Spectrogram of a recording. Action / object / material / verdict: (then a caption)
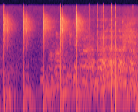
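tap / sandstone grinding stone / sandstone / dull. A real sandstone grinding stone, a mano, is tapped several times, each tap a short, dry, bright click with a quick decay and no sustained ringing tone. Later taps come closer together over a soft background murmur. The non-dense sandstone makes an audible but dull, non-musical sound, unlike a lithophone.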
